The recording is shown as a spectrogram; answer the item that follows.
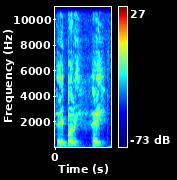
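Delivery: low, offhand, nonchalant guy-down-the-street voice. Describing how the bug creature talked to them; casual street-dude voice. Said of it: "it talks like that, like some dude down the street".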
